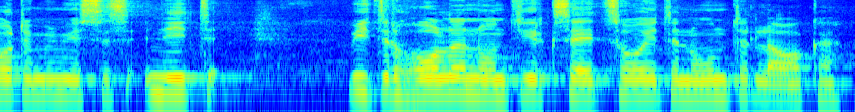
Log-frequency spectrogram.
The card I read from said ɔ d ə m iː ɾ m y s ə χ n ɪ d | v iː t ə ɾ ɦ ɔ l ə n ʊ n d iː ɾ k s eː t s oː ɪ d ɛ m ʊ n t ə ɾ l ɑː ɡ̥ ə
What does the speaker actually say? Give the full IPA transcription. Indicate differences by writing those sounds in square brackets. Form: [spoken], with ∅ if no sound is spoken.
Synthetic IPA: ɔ d ə m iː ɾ m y s ə [s] n ɪ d | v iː [d] ə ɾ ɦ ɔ l ə n ʊ n d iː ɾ k s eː t s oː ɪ d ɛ [n] ʊ n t ə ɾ l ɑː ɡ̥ ə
